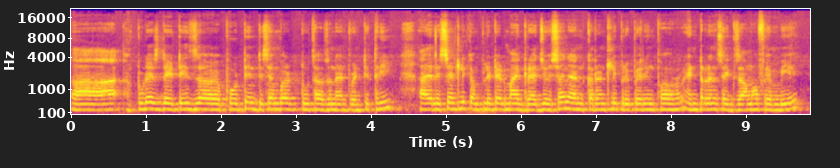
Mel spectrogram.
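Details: Puberphonia in a 23-year-old man with a persistent high-pitched voice after puberty; pre-voice-therapy recording.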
